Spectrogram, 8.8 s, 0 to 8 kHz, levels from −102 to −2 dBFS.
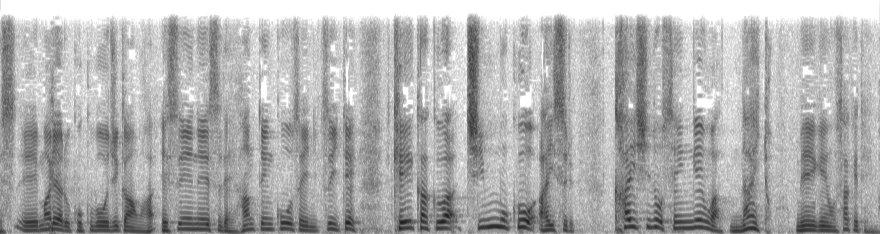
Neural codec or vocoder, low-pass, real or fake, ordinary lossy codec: none; 7.2 kHz; real; none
